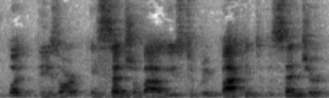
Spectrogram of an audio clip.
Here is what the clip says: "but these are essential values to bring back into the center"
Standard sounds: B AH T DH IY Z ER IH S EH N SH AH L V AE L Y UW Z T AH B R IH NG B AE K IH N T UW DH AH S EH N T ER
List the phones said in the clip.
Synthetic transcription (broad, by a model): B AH T DH IY Z ER IH S EH N SH AH L V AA L Y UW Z T AH B R IH NG B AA K IH N T UW DH AH S EH N T ER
